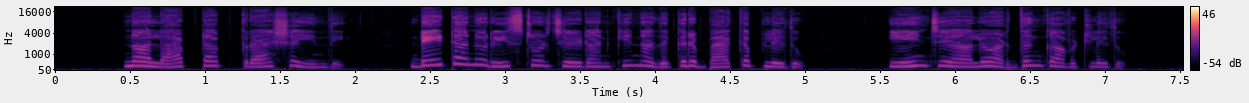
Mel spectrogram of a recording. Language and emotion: Telugu, sad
